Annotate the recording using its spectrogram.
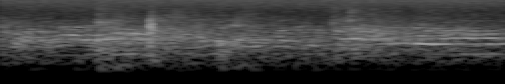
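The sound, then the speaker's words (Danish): Busy market ambience at the market in Canton: a steady wash of overlapping voices and crowd murmur, with a few dull, muffled thuds of a butcher cutting large pieces of meat with a very large knife, and scattered clatter rising briefly above the constant bustle. “Ingen djævel kan høre, hvad det her er, men det er altså markedet.”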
